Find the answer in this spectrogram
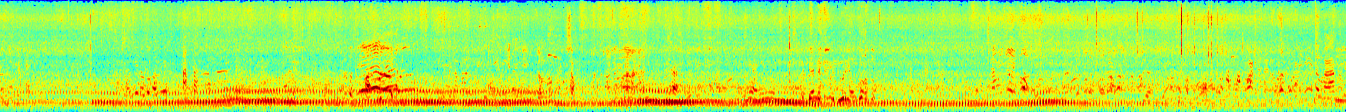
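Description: A big Balinese kite's guangan (bow hummer) droning in the wind, a steady low hum that comes in about two seconds in and wavers up and down in pitch and loudness. It eases off near the end. Voices call out briefly over it.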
